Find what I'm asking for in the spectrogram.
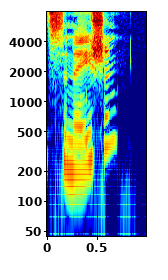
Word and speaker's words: Cynation: Oh, so that's how you say it, Cynation? – Yeah, that's right.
